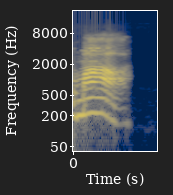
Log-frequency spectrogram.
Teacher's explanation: So when it goes down and up, you go ma. So it's a down and an up, and that means horse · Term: the third one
